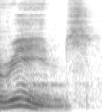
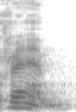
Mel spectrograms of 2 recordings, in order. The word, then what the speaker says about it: Rheims: Joan persuaded a reluctant dauphin to seize the moment and come to Rheims, or Rheims. Both pronunciations are used, the French or the German.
